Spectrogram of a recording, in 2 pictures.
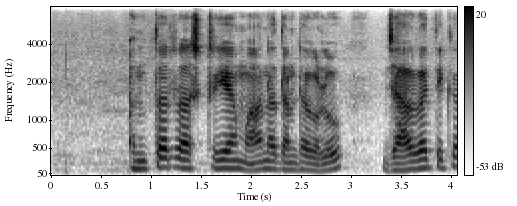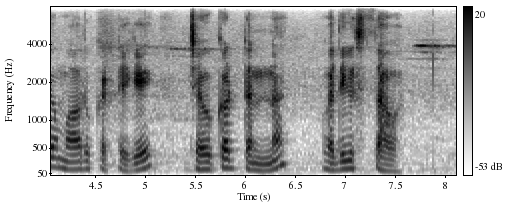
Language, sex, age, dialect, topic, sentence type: Kannada, male, 60-100, Central, banking, statement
